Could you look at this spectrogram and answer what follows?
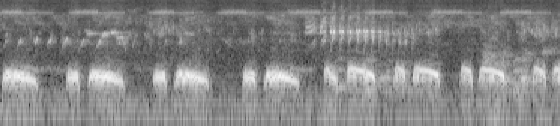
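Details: Cà Mau spotted dove, Vietnam, cooing steadily in a rhythmic series of low rounded hoots, some short and clipped, some drawn out and sliding down, with a burst of buzzy high birdsong partway through.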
